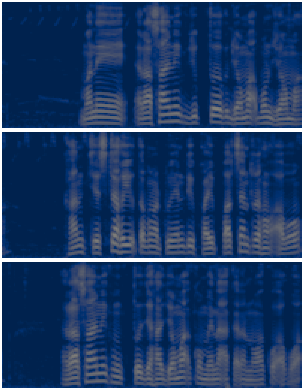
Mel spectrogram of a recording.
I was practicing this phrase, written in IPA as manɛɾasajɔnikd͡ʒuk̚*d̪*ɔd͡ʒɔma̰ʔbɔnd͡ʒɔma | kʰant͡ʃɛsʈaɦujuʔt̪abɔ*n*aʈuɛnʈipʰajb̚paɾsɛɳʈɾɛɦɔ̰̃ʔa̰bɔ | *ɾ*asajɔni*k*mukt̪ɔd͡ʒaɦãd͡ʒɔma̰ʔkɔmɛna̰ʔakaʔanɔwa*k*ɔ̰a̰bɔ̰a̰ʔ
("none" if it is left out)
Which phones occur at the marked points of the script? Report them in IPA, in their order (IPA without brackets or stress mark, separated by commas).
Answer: t̪, n, ɾ, k, k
